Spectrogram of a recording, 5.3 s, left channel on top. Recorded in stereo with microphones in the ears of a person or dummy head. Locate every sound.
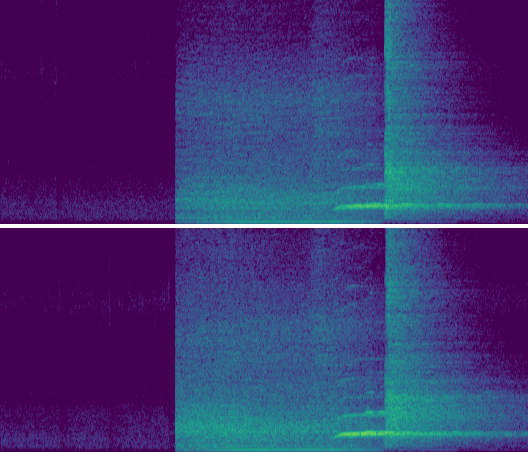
1.8 s a shout: 45° right (ahead or behind), 0.6 m; by 3.7 s 35° right (ahead or behind), 1.7 m
3.8 s a clap: 75° left (ahead or behind), 1.9 m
